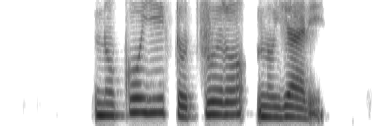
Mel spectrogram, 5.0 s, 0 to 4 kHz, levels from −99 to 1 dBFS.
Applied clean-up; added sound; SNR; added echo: none; none; none; none.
